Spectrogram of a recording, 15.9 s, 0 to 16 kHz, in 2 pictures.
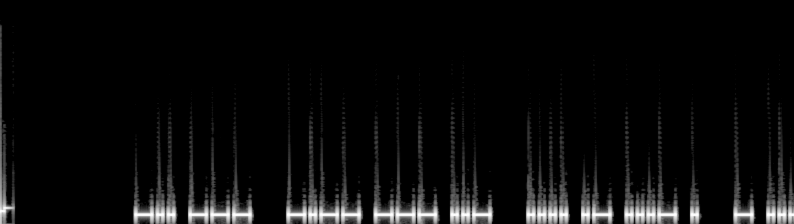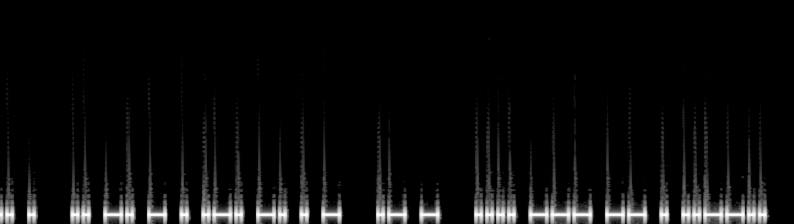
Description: Morse code, heard as a keyed tone, about 22 wpm, 700 Hz. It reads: DO YOU HAVE THE INTERNET AT HOME?
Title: Sentences from Top 1000 Words - Review Part 4 - 22wpm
